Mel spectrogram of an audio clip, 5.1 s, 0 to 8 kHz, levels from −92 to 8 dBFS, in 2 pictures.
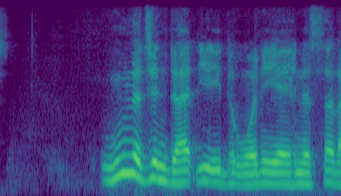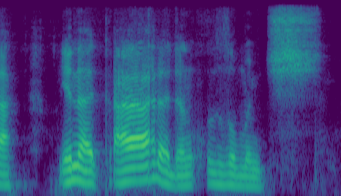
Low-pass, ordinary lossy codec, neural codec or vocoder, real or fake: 7.2 kHz; none; codec, 16 kHz in and 24 kHz out, 0.6 kbps, FocalCodec, streaming, 4096 codes; fake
